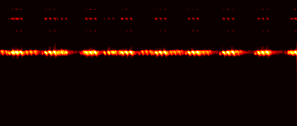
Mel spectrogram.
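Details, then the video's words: Cricket producing sharp, trilled chirps at about two per second, eight brief pulsed bursts, clear and close, with nothing else audible. "Cricket Chirping Sound Effect"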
